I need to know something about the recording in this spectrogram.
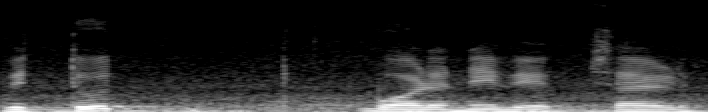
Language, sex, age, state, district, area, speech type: Gujarati, male, 18-30, Gujarat, Kheda, rural, spontaneous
